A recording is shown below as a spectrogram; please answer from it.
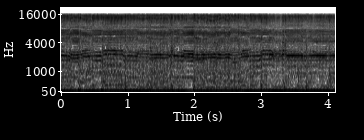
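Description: Loud live Banyumas ebeg (kuda lumping) gamelan music: drums keep a steady beat over a heavy low boom, with a high, wavering melody line held on top.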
